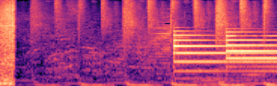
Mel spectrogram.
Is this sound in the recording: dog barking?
no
